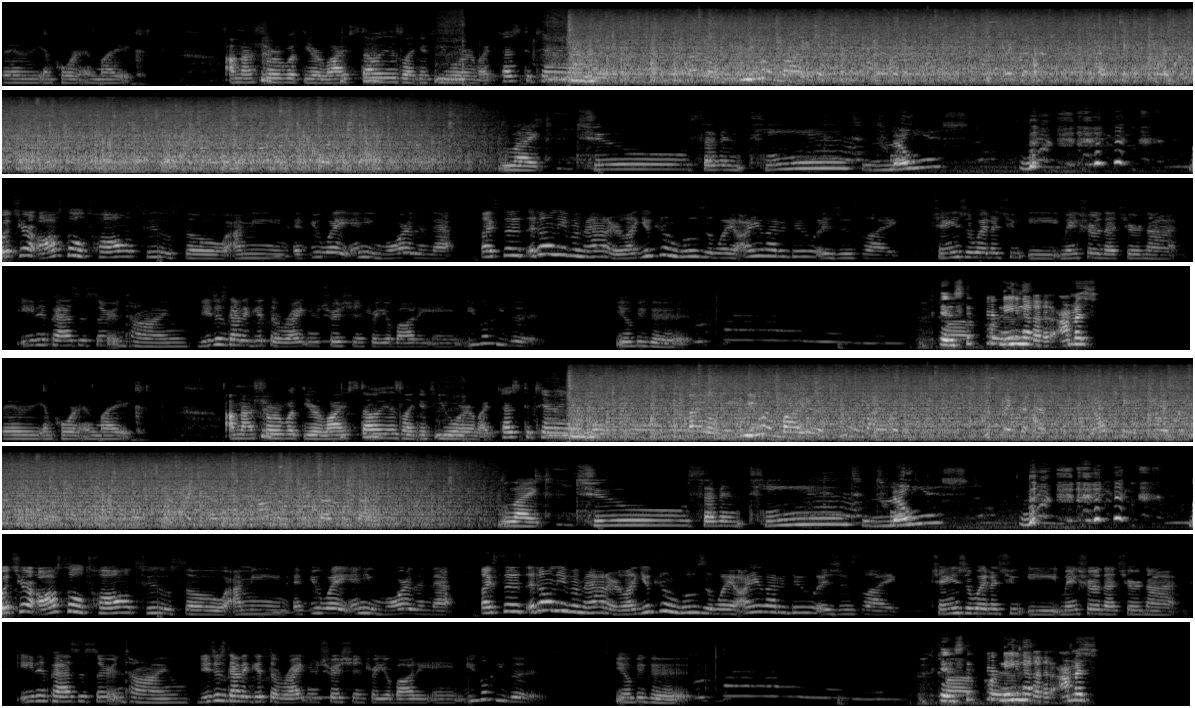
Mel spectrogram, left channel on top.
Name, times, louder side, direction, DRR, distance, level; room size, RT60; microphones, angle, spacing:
voice 1, 0.0-1.4 1.8-6.9 7.3-7.6 10.7-11.5 11.8-12.5 14.0-14.1 15.1-15.2 16.9-22.0 23.6-28.3 28.6-32.7 33.1-35.6 35.9-41.1 41.9-44.7, right 3 dB, 75° right, 1.1 m, -33 dB
sound 1, 2.6-2.8 3.4-4.7 5.3-6.0 7.0-7.1 7.4-7.9, equal, 40° left, 0.5 m, -26 dB
sound 2, 5.6-16.9, left 1 dB, ahead, 0.7 m, -27 dB
voice 2, 6.8-15.8 20.6-21.0 21.6-23.5 44.9-45.9, right 3 dB, 40° right, 0.5 m, -30 dB
voice 3, 45.6-46.7, left 3 dB, 25° left, 1.0 m, -21 dB
2.8 x 2.0 x 2.4 m
head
